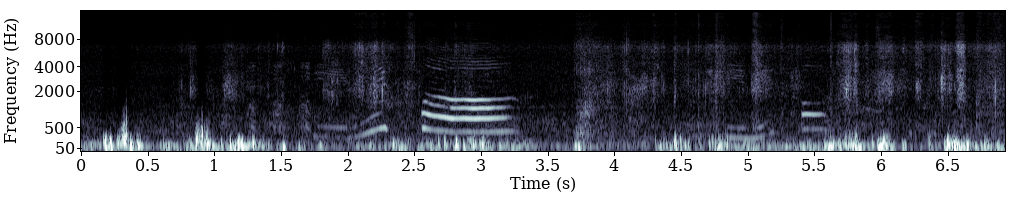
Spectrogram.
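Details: Young goat kid named Pippo gives a single clear, steady harmonic bleat lasting under a second, surrounded by women chatting, laughing and calling to it in Mandarin.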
